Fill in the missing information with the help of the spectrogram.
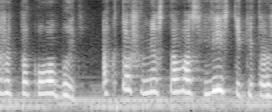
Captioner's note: cartoon voice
